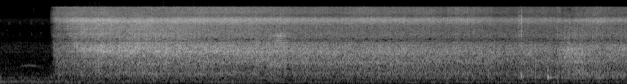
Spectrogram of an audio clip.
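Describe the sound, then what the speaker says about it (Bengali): Water hits a hot pan of roasted white sesame seeds with a sudden loud burst of hissing steam, then holds a strong, steady sizzle close by with no talking. "এবার ওর মধ্যে দিয়ে দিচ্ছি 1 বাটি জল।"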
